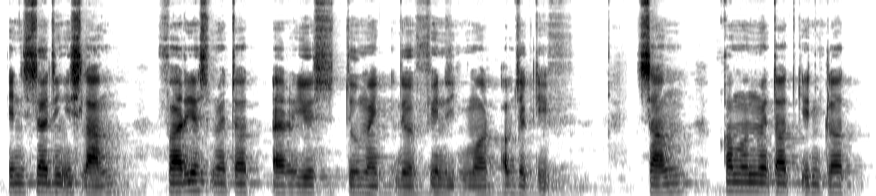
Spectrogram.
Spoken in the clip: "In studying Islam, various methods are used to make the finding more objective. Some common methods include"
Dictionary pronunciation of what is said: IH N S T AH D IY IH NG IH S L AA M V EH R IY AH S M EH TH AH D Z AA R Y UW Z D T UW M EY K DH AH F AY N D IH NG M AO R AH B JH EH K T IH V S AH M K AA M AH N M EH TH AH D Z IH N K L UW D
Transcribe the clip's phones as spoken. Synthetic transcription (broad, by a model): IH N S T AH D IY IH NG IH S L AA M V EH R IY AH S M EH T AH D AA R Y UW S T UW M EY K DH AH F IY N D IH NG M AO R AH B JH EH K T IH F S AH M K AA M AH N M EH T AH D IH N K L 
